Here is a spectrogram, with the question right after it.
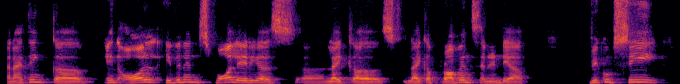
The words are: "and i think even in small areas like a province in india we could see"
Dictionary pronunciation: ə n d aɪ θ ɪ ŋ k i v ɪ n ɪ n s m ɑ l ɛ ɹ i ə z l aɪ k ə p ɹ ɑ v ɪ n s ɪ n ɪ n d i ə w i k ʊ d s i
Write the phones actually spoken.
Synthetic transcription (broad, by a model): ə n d aɪ t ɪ ŋ k i v ɪ n ɪ n s m ɑ l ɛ ɹ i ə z l aɪ k ə p ɹ ɑ v ɪ n s ɪ n ɪ n d i ə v i k ʊ d s i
